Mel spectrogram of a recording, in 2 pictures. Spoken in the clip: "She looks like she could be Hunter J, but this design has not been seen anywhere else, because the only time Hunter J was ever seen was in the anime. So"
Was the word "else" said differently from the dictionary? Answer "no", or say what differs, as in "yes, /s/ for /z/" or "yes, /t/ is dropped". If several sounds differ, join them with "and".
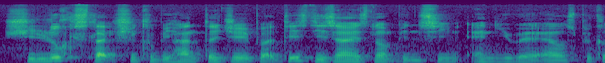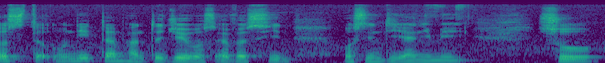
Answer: no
